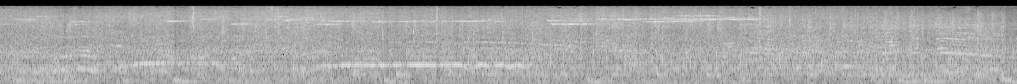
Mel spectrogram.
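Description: Fire apparatus engines running as the vehicles roll slowly along the street, a steady low engine hum under bystanders talking.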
